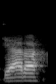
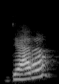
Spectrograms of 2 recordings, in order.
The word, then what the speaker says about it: data: Data data I say both data and data data is more North American pronunciation and data is more British.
